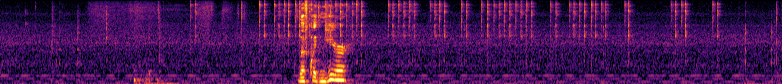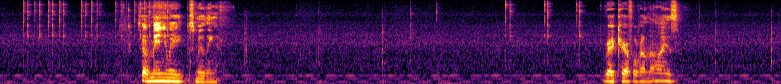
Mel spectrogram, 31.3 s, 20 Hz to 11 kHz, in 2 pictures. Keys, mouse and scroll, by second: 3.3 f, 3.9 click, 5.2 shift+click, 5.3 shift+click, 5.6 shift+click, 5.6 shift+click, 5.8 shift+click, 5.8 shift+double click, 6.0 shift+click, 6.1 shift+click, 6.2 shift+click, 6.3 shift+double click, 6.6 shift+click, 6.7 shift+click, 6.8 shift+click, 6.9 shift+double click, 7.0 shift+click, 7.1 shift+click, 7.2 shift+click, 7.3 shift+double click, 7.8 shift+click, 7.9 shift+click, 8.0 shift+click, 8.1 shift+double click, 8.3 shift+click, 8.3 shift+click, 8.7 shift+click, 8.8 shift+double click, 8.9 shift+click, 9.0 shift+click, 9.3 shift+click, 9.4 shift+double click, 9.7 shift+click, 9.8 shift+click, 9.9 shift+click, 10.0 shift+double click, 10.1 shift+click, 10.3 shift+click, 10.4 shift+click, 10.5 shift+double click, 10.6 shift+click, 10.7 shift+click, 11.1 shift+click, 11.2 shift+double click, 11.5 shift+click, 11.5 shift+click, 11.6 shift+click, 11.8 shift+double click, 11.9 shift+click, 12.0 shift+click, 12.1 shift+click, 12.2 shift+double click, 12.6 shift+click, 12.6 shift+click, 13.5 shift+click, 13.6 shift+click, 13.7 shift+click, 13.8 shift+click, 14.3 shift+click, 15.0 middle click, 16.2 shift+click, 16.4 shift+click, 16.7 shift+click, 16.9 shift+click, 17.3 shift+click, 17.4 shift+click, 17.5 shift+click, 17.6 shift+double click, 18.0 shift+click, 18.1 shift+click, 18.4 shift+click, 18.5 shift+double click, 18.6 shift+click, 18.7 shift+click, 18.8 shift+click, 18.9 shift+double click, 18.9 shift+click, 19.0 shift+click, 19.5 middle click, 25.8 shift+click, 26.6 shift+click, 27.2 shift+click, 29.2-29.9 scroll down 1, 29.9 middle click.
